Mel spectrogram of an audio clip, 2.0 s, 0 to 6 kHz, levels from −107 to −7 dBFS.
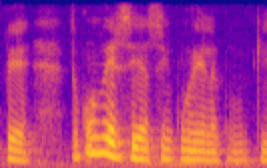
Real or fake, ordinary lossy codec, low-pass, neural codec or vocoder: real; none; 5.4 kHz; none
